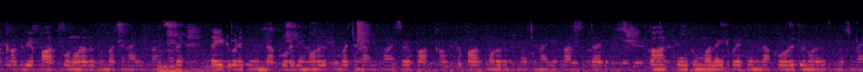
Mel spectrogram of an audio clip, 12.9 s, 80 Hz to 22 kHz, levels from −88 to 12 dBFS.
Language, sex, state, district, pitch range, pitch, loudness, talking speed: Kannada, female, Karnataka, Raichur, 195-200 Hz, 195 Hz, -36 LUFS, 145 wpm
